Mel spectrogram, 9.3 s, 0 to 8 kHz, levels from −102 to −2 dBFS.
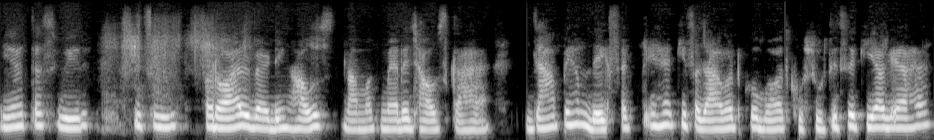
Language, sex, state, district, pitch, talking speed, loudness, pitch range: Hindi, female, Uttar Pradesh, Gorakhpur, 175 Hz, 165 wpm, -16 LUFS, 160-200 Hz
